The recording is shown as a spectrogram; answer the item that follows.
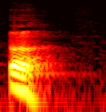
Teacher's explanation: before a retroflex consonant this vowel is centralized it's moved down and in fact becomes uh so this is perire man if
